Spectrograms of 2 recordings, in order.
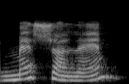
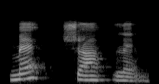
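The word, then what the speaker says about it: משלם: In the next word, let's say meshalem, it's harder for me to blend mesham. So it becomes a short e, meshalem.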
